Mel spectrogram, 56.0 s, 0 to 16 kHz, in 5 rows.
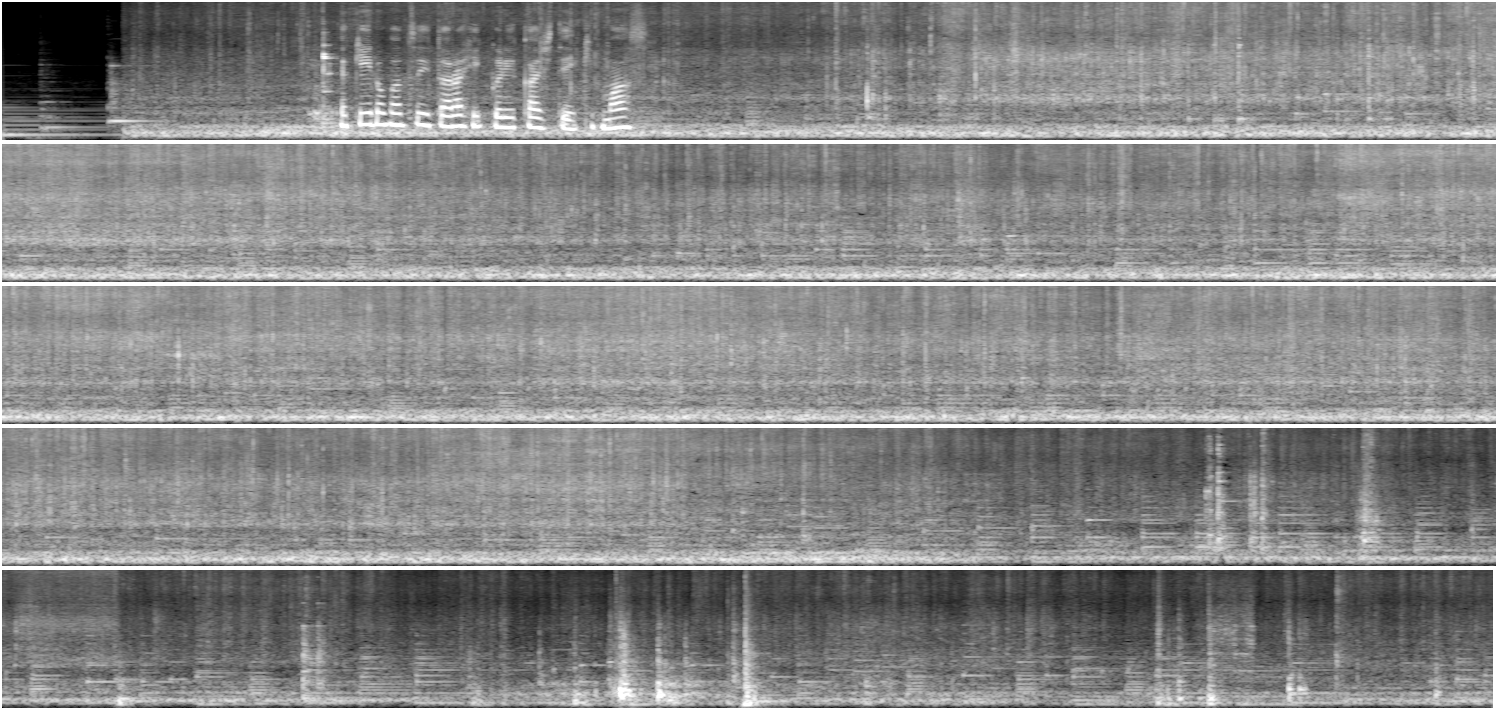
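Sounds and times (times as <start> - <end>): patties sizzling in oil: 1.0 - 48.6.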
